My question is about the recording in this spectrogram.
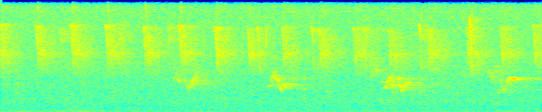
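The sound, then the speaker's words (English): Short birdsong phrases from a red-eyed vireo repeat every second or so over a steady, rhythmic high-pitched buzz of insects and low outdoor rumble in woodland. “It's red-eyed vireo vocalizing as well.”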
